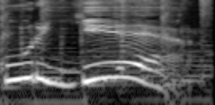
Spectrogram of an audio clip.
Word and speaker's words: кур'єр: а складів два склади визначимо куди падає наголос покличемо кур'єр кур'єр наголос падає на звук е наступне слово комп'ютер запишемо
